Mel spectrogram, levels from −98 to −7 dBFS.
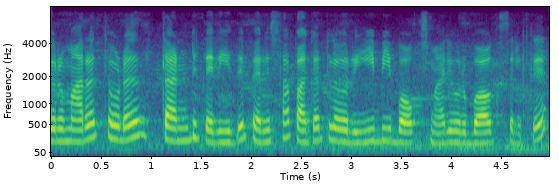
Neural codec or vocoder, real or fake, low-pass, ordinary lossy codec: none; real; 7.2 kHz; none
